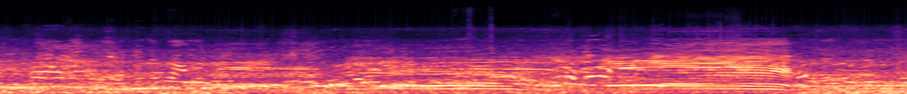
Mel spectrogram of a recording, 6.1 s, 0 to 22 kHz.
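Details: Sahiwal bull calves at Ambari haat, Dinajpur, 14 March 2025, as the market opens. Two wavering, bowed moos sound about two seconds apart under dense talk and bargaining crowd noise.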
